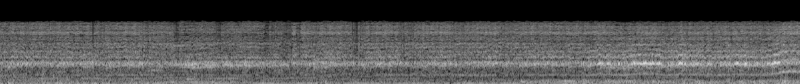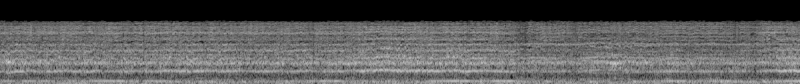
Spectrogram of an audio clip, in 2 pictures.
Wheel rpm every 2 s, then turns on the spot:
110, 110, 110, 120, 160, 160, 160, 160.
none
